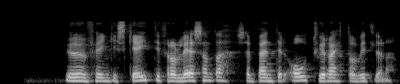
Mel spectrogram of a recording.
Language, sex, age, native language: Icelandic, male, 20-29, Icelandic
